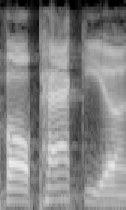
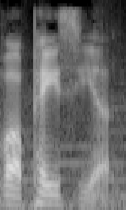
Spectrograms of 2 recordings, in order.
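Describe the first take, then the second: First: The name is said with 'pack' as in wolf pack. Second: The name is said without the 'pack' sound.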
